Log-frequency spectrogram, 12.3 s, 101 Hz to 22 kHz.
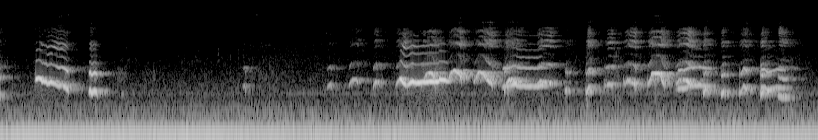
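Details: Four-week-old Alaskan Malamute puppies howling together, born to one litter, recorded March 30, 2021: several overlapping high, wavering, rising-and-falling yips and howls, sparse at first then a dense chorus, over a steady low hum.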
